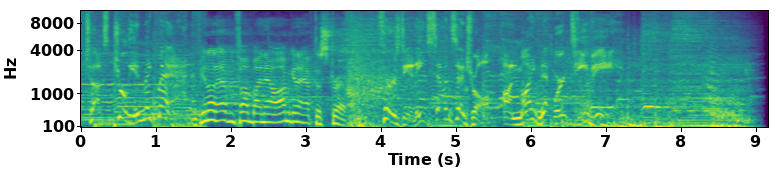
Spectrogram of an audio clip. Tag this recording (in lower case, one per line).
music
speech
soundtrack music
